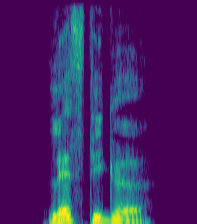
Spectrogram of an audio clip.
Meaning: inflection of lästig: 1. strong/mixed nominative/accusative feminine singular 2. strong nominative/accusative plural 3. weak nominative all-gender singular 4. weak accusative feminine/neuter singular
- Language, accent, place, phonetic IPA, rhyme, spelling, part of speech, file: German, Germany, Berlin, [ˈlɛstɪɡə], -ɛstɪɡə, lästige, adjective, De-lästige.ogg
